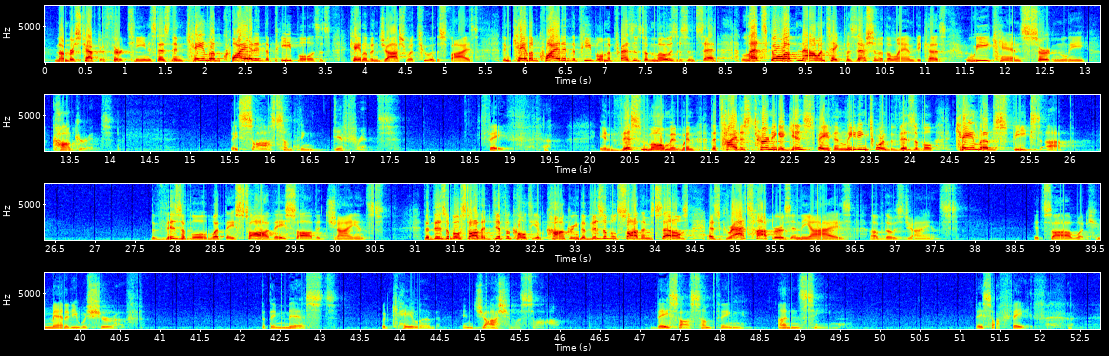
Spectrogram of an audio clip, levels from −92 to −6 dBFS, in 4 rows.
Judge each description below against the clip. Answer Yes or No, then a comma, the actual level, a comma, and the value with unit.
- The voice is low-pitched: No, high, 205 Hz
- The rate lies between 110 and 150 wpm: Yes, slow, 135 wpm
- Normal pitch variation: No, wide, 5.8 semitones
